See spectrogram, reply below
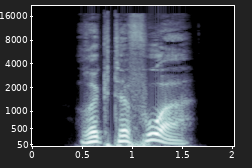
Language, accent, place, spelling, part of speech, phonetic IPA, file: German, Germany, Berlin, rückte vor, verb, [ˌʁʏktə ˈfoːɐ̯], De-rückte vor.ogg
- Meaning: inflection of vorrücken: 1. first/third-person singular preterite 2. first/third-person singular subjunctive II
